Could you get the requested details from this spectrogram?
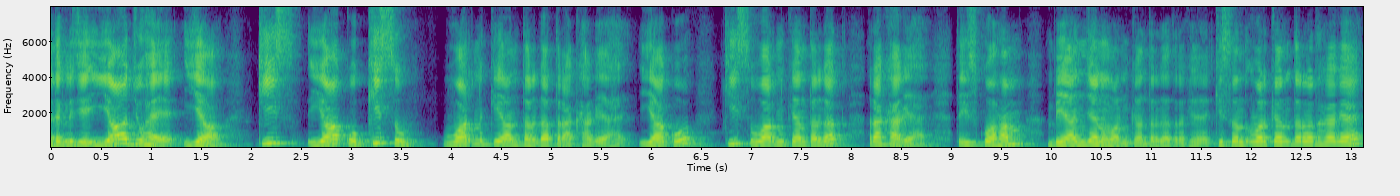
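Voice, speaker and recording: With a medium-pitched, darkish voice, a teacher gives an exam-prep grammar lesson, repeating points and mixing in English words. The teacher asks rhetorical questions and answers them.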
